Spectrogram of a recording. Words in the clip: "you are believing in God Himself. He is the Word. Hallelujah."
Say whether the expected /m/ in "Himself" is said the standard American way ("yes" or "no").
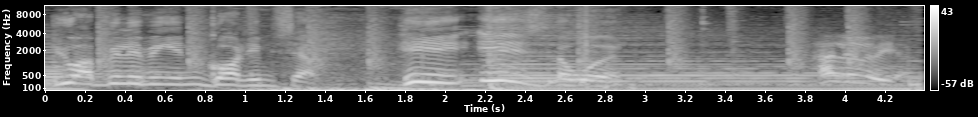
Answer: yes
